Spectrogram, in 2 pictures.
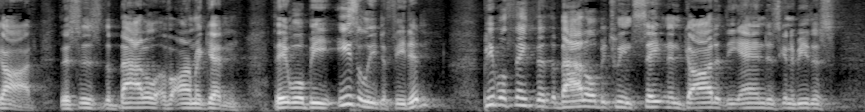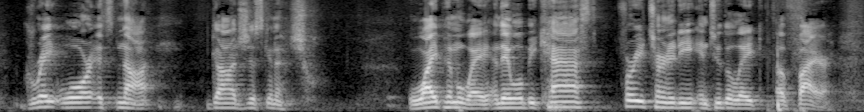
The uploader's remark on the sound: Live from Living Word.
